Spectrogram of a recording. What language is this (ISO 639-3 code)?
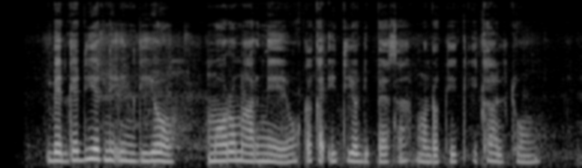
luo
